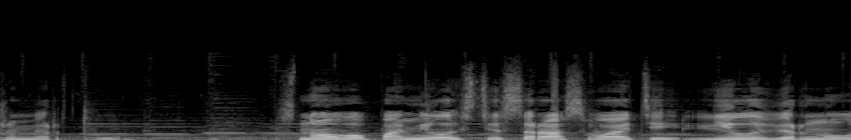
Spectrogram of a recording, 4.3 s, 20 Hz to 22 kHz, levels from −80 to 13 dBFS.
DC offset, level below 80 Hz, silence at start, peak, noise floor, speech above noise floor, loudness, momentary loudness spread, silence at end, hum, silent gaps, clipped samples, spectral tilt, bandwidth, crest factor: under 0.1%; -44 dBFS; 0 s; -4 dBFS; -40 dBFS; 21 dB; -19 LUFS; 16 LU; 0 s; none; none; under 0.1%; -5.5 dB/octave; 12 kHz; 16 dB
